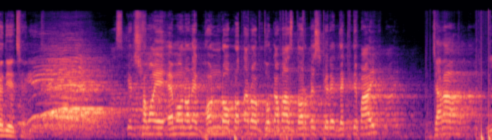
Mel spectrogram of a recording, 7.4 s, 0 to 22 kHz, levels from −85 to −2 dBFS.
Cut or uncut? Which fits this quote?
cut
